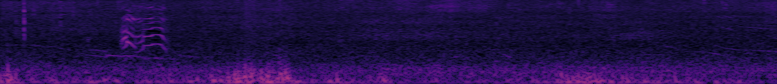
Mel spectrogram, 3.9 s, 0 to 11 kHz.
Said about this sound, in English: Obviously, I'm at the beach. It's beautiful out. It's 84 degrees. The birds is chirping. Spring has started.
